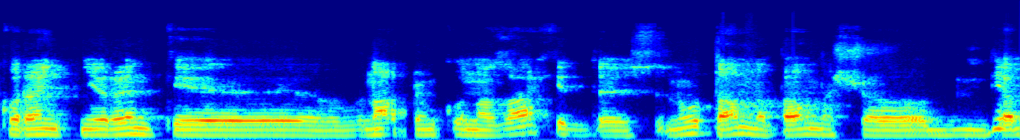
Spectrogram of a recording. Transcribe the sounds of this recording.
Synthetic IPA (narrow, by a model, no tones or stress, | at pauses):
kʊɾɛnʲt̪ʲnʲiɾɪnkɪ | wnɑpɾʲɐmkʊnɐzɑxʲid̪ːɛsʲnut̪ɑmnɐpɛwnɔʃt͡ʃɔja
